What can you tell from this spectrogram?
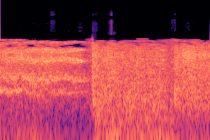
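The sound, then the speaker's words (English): Car tires screech in a sustained skid for about a second, then the loud, sudden crash of a car accident bursts in, followed by a second heavy impact and rumbling debris. No voices are heard. “Nobody wants to be in a car accident, but it can happen to even the most careful drivers.”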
